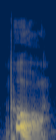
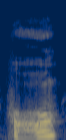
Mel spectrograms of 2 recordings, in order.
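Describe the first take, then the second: First: The pitch falls steadily downward. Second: The pitch dips down and rises again. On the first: It means an iron burnt a hole in trousers. "the same syllable downward" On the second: It means mighty. "a sort of scooping, high and low-like sound"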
